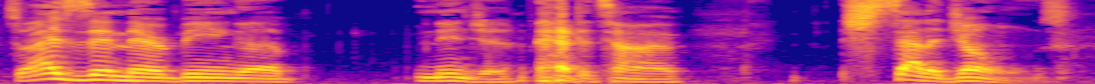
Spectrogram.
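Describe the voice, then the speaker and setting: A man co-hosting a casual movie recap chat, joking and breaking into fast, excited rants. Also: mid-range voice. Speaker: co-host of a movie recap show.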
